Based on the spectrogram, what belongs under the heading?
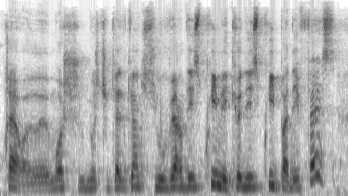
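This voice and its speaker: A man's voice: a little high, fast talker, faint music behind. A man in casual stream banter, teasing and arguing.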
